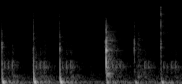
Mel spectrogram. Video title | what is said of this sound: Rice with chick peas Pakistani Style (English) | just gently tap it and do you hear the sound this means there is no water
